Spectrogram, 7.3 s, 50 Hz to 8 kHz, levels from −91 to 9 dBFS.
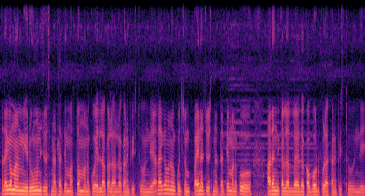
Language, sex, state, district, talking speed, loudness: Telugu, male, Andhra Pradesh, Sri Satya Sai, 230 wpm, -18 LUFS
